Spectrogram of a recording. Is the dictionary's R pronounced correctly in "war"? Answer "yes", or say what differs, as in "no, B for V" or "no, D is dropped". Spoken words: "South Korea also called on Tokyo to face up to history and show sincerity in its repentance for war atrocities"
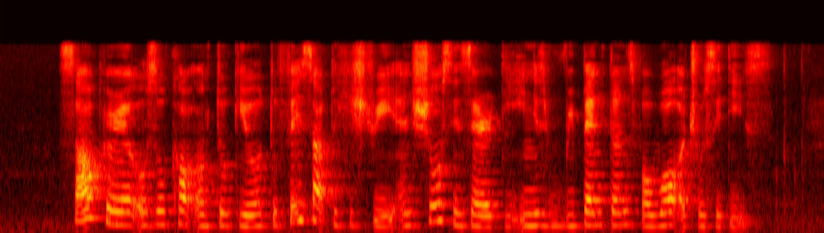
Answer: no, L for R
